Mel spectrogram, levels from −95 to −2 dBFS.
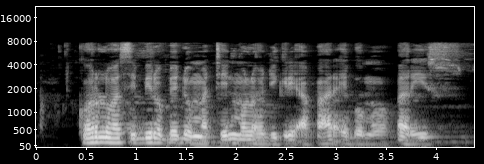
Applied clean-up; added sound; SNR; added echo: classical method WPE with log-MMSE.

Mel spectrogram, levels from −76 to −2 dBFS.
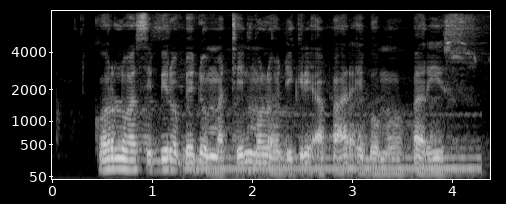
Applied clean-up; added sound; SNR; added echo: none; Organ; 9 dB; reverberation time 0.9 s.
